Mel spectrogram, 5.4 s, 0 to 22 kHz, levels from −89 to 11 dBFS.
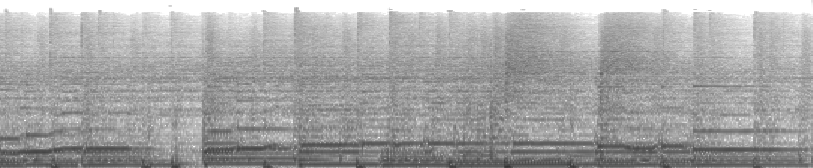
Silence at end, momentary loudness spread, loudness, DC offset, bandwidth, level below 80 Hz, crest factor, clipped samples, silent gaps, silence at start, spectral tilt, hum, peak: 0 s; 4 LU; -21 LUFS; under 0.1%; 17.5 kHz; -28 dBFS; 16 dB; under 0.1%; none; 0 s; -5 dB/octave; none; -4 dBFS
